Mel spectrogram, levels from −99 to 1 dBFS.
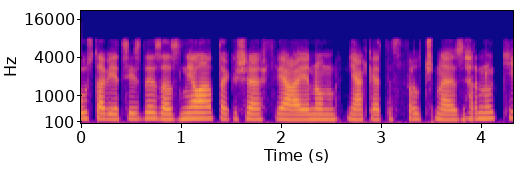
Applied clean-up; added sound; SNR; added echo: neural diffusion model UNIVERSE++.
